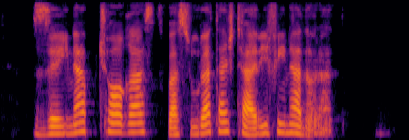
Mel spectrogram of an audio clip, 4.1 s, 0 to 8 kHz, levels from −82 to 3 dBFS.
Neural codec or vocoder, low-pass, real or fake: vocoder, 22.05 kHz, 80 mel bands, HiFi-GAN; 7.2 kHz; fake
